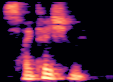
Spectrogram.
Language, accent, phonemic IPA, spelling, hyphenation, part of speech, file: English, Southern England, /ˌsaɪˈteɪʃn̩/, citation, ci‧tat‧ion, noun, LL-Q1860 (eng)-citation.wav
- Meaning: 1. An official summons or notice given to a person to appear 2. The paper containing such summons or notice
